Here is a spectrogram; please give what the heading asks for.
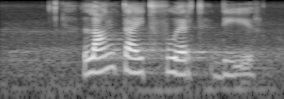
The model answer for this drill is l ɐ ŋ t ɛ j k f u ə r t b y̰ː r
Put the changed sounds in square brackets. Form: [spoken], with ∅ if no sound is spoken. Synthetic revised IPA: l ɐ ŋ t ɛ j [t] f u ə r t [d] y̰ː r

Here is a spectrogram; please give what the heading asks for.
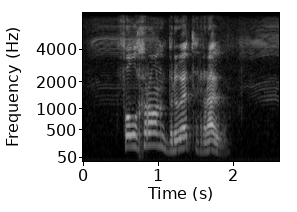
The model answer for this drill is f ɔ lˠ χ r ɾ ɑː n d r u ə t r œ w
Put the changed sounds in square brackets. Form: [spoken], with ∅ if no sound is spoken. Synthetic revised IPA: f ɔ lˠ χ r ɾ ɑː n [b] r u ə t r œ w

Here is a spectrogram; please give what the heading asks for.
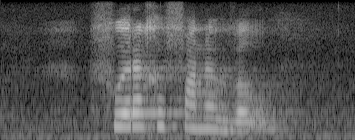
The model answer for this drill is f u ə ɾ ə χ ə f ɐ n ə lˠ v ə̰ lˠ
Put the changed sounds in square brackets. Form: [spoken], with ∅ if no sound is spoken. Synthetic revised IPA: f u ə ɾ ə χ ə f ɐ n ə [∅] v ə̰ lˠ

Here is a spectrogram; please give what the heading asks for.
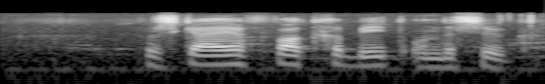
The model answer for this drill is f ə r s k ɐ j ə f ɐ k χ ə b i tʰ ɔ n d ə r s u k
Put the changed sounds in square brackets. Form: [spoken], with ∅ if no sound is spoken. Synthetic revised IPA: f ə r s k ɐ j ə f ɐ k χ ə b i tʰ ɔ n d ə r s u k

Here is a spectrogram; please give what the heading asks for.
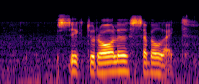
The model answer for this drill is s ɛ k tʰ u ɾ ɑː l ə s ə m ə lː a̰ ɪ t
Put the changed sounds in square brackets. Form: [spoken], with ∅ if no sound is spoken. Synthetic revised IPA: s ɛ k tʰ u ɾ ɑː l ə s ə [b] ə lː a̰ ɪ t

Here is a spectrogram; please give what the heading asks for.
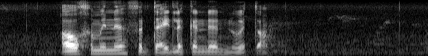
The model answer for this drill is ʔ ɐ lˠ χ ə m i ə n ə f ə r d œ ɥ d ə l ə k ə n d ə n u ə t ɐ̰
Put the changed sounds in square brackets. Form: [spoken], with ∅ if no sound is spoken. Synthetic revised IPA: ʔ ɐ lˠ χ ə m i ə n ə f ə r d œ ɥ d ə l ə k ə n d ə n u ə t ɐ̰

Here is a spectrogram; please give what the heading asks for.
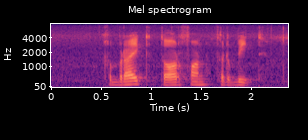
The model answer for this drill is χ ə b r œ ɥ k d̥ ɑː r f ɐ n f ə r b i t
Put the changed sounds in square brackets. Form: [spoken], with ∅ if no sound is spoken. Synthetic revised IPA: χ ə b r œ ɥ k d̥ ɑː r f ɐ n f ə r b i t

